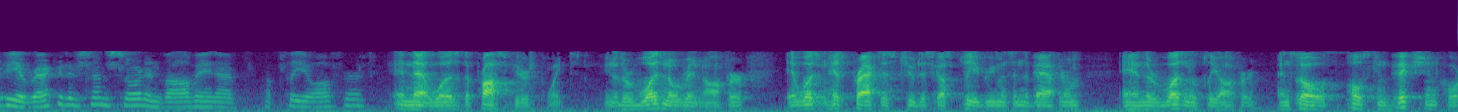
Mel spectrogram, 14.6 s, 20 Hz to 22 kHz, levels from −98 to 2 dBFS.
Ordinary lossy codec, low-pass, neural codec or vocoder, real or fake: AAC, 16 kbps; 7.2 kHz; none; real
